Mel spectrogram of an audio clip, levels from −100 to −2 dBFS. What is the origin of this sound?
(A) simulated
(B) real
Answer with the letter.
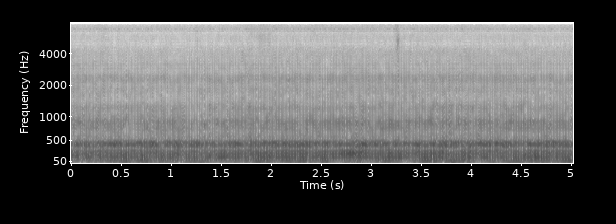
A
